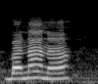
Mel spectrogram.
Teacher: in the word banana, the second syllable is stressed.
